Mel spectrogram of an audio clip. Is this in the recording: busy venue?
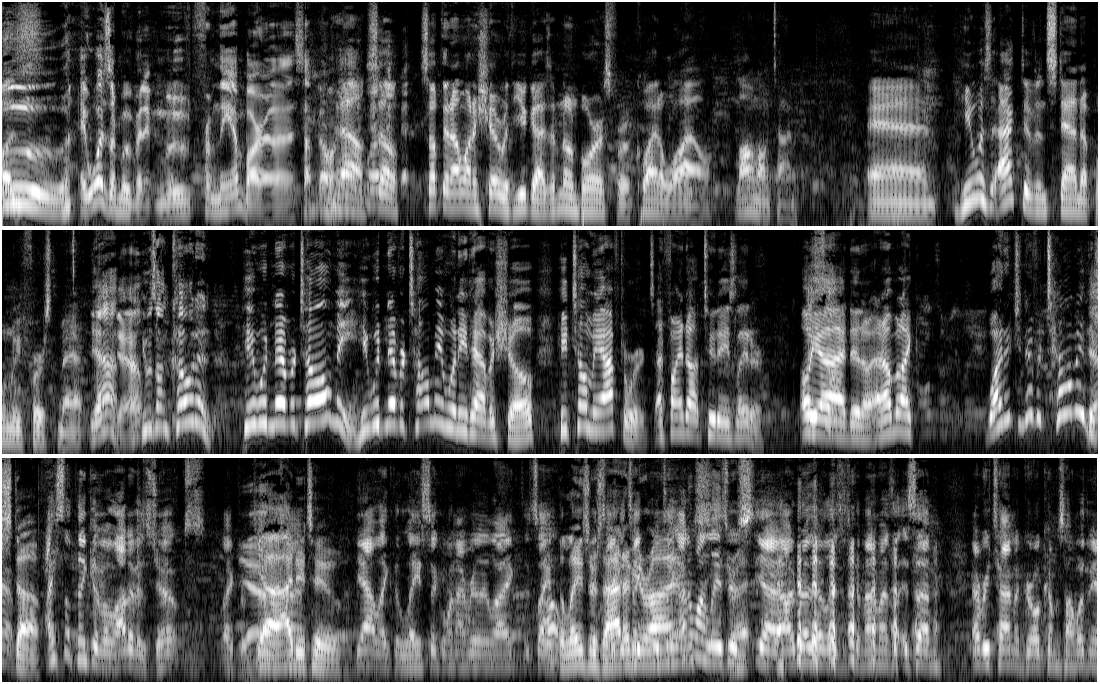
yes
